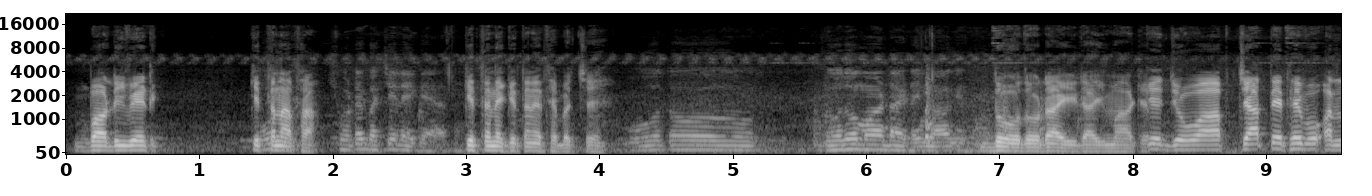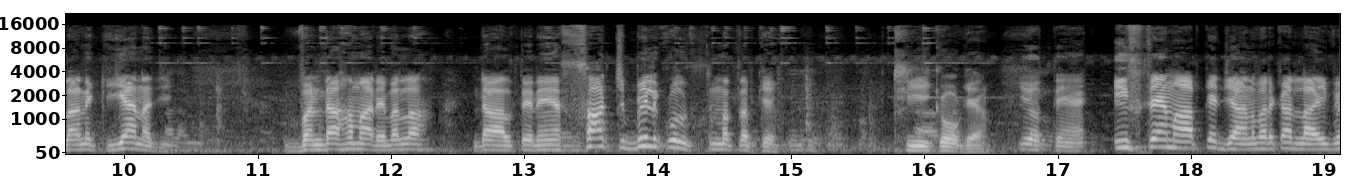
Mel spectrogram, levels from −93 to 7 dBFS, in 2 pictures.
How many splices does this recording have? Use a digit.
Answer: 2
